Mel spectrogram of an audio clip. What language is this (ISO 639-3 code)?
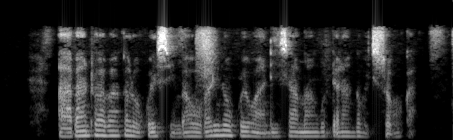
lug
